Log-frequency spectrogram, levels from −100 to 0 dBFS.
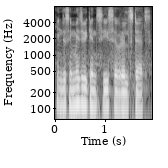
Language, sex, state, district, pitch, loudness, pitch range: English, male, Karnataka, Bangalore, 110 Hz, -14 LUFS, 100-115 Hz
